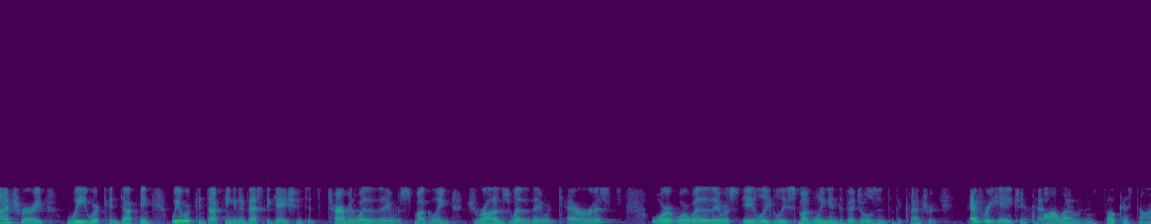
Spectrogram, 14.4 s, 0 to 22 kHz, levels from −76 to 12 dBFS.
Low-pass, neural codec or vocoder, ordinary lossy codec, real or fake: 3.6 kHz; none; Opus, 16 kbps; real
